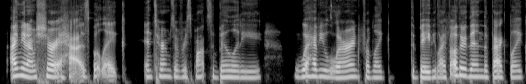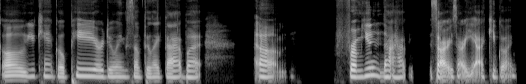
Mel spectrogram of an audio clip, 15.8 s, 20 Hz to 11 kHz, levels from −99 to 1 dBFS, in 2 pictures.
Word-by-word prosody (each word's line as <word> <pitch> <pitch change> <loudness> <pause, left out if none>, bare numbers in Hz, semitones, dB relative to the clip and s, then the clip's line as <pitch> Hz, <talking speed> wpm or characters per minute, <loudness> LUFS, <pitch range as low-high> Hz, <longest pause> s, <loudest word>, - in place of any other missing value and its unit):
I 245 - +9
mean, 260 -2 +5
I'm 210 0 +4
sure 230 0 +6
it - - +6
has, - - +4
but, - - -3
like, - - -2 0.3
in 225 0 -2
terms 235 0 -3
of 220 -1 -5
responsibility, 215 -2 -4 0.5
what 230 0 +2
have 240 -1 +2
you 230 -1 -1
learned 215 +2 +2
from, 210 -1 -4
like, 205 -1 -7 0.3
the 220 - -4
baby 200 0 +2
life 210 - -2
other 265 -1 +6
than 230 -1 +1
the 215 - -2
fact 210 - +2
like, 210 +1 -3
oh, 135 +1 +2
you 120 -1 -6
can't 235 - -9
go 115 - -2
pee 245 -2 -1
or 225 -1 -2
doing 115 - -6
something 110 0 -6
like 110 -1 -7
that, 110 0 -1
but, 210 -1 -3 0.8
um, 225 -2 0 0.8
from 225 -2 +1
you 265 +3 -1
not 225 -2 -1
havi 215 +1 -5 0.4
Sorry, - - +3
sorry, - - -3
yeah, - - 0
keep - - -7
going. 255 - -7
215 Hz, 180 wpm, -23 LUFS, 200-230 Hz, 0.8 s, I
